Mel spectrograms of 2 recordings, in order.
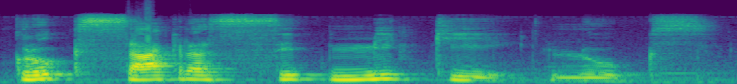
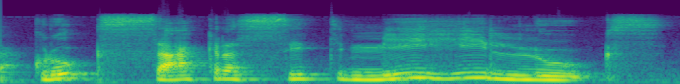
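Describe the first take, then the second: First: "Mihi" said "miki", with a hard K; slow "Crux Sacra Sit Mihi Lux", K inside "Mihi". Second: "Mihi" with a breathed H between the vowels; slow "Crux Sacra Sit Mihi Lux", H sounded in "Mihi"; aspirated H. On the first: Teacher quoting how singers do it, "Mihi" as "miki". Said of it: "os cantores falando, cantando". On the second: Teacher quoting a chant line, "Mihi" with audible H. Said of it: "mihi e nihil também nós podemos". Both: Shown as a demonstration.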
